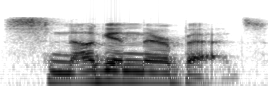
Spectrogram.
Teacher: Now the next phrase, snug in, we're definitely going to link that final G sound with the vowel sound in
